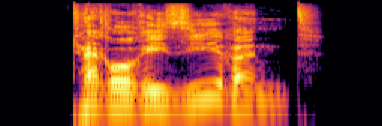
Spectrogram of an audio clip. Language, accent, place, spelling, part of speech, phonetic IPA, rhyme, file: German, Germany, Berlin, terrorisierend, verb, [tɛʁoʁiˈziːʁənt], -iːʁənt, De-terrorisierend.ogg
- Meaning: present participle of terrorisieren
